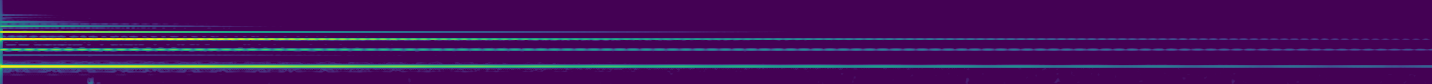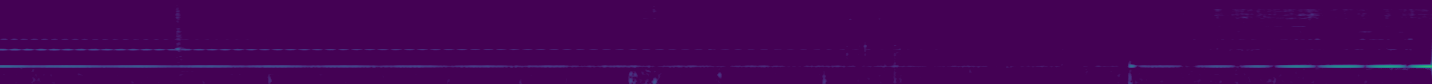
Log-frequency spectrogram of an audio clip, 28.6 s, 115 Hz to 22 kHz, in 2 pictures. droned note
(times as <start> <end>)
25.6 28.6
